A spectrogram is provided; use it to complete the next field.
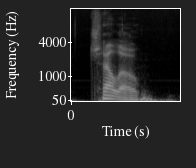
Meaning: A large unfretted stringed instrument of the violin family with four strings tuned (lowest to highest) C-G-D-A and an endpin to support its weight, usually played with a bow
- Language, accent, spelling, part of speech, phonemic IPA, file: English, US, cello, noun, /ˈt͡ʃɛloʊ/, En-us-cello.ogg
